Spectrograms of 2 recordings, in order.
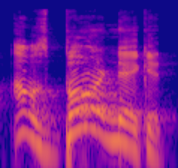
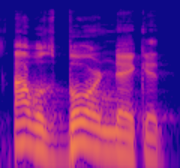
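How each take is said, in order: First: It is said sarcastically and enthusiastically. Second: It is said plainly, without sarcasm.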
